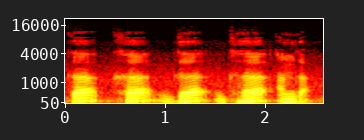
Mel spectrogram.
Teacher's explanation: इन 5 वर्णों का उच्चारण जो है ये कंठ से होता है। आप बोल करके भी इसको फील कर सकते हैं, क, ख, ग, घ, अंग।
